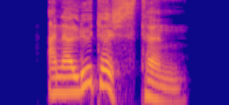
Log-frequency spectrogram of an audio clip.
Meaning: 1. superlative degree of analytisch 2. inflection of analytisch: strong genitive masculine/neuter singular superlative degree
- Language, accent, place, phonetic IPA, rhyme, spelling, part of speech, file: German, Germany, Berlin, [anaˈlyːtɪʃstn̩], -yːtɪʃstn̩, analytischsten, adjective, De-analytischsten.ogg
